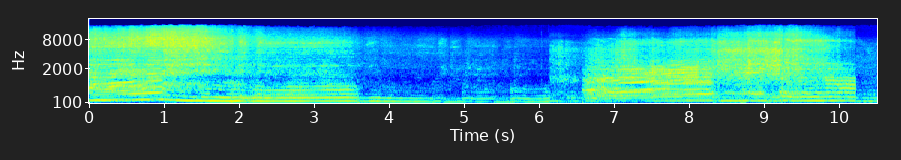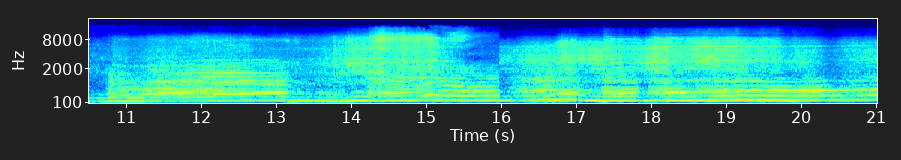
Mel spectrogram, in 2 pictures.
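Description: A racing car engine roars and revs as the car speeds through a bend.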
